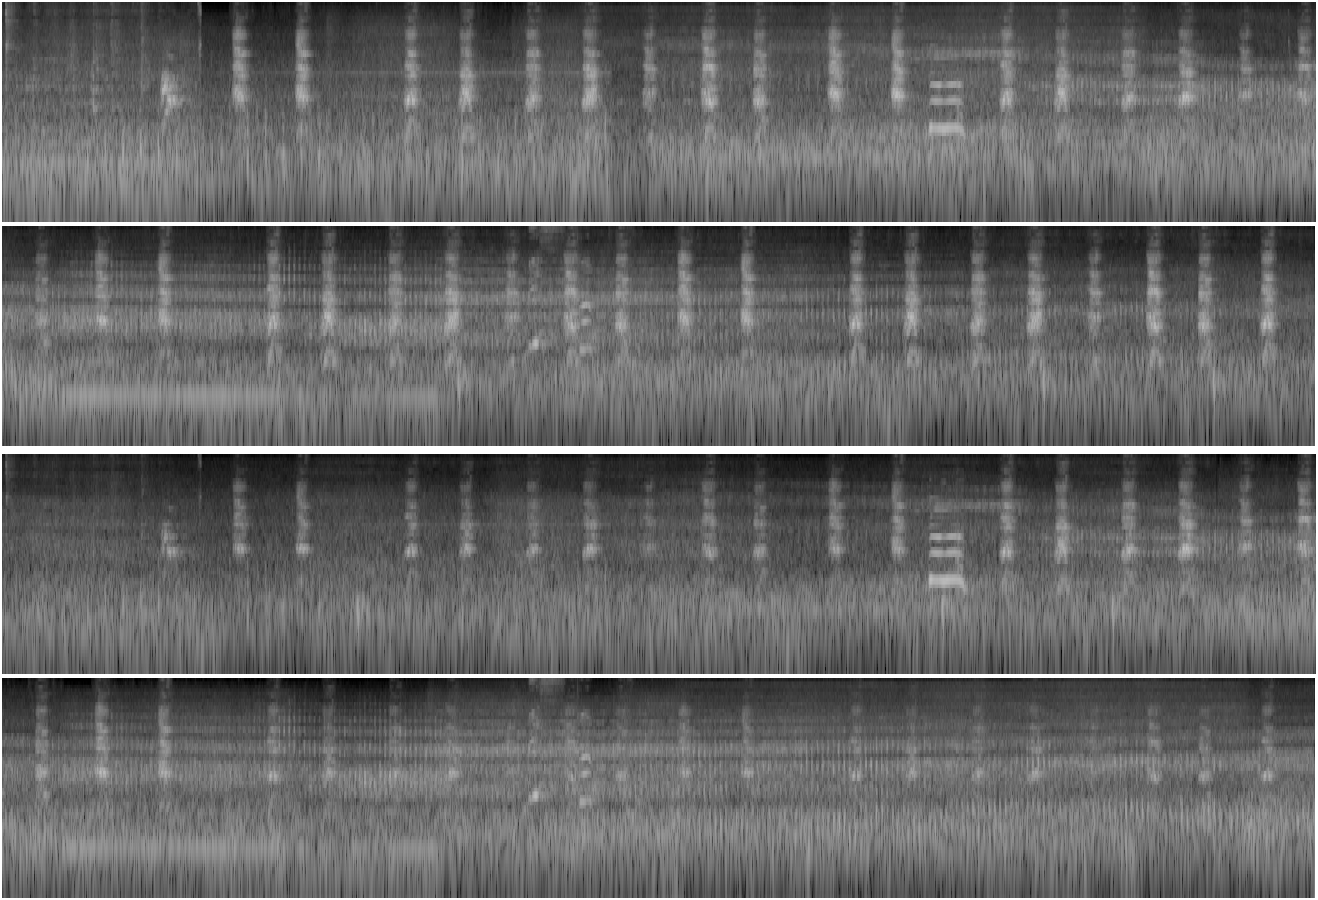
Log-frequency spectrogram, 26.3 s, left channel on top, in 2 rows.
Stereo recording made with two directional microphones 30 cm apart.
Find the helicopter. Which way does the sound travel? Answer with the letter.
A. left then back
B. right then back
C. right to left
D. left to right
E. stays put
D.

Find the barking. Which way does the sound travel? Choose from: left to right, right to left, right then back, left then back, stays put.
right then back.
